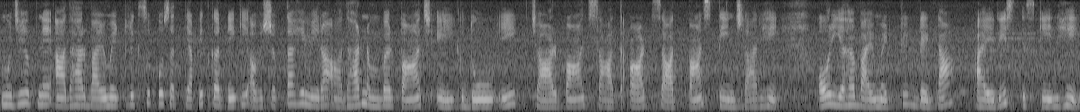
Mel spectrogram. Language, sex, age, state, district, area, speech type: Hindi, female, 18-30, Madhya Pradesh, Harda, urban, read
